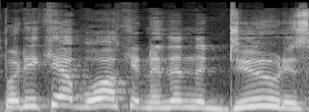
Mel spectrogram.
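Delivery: normal talking voice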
